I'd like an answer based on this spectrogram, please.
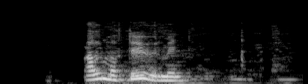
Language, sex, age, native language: Icelandic, female, 18-19, Icelandic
